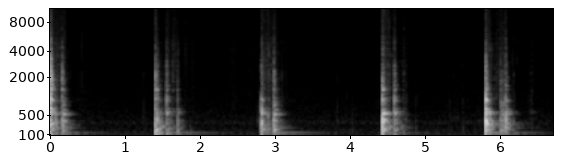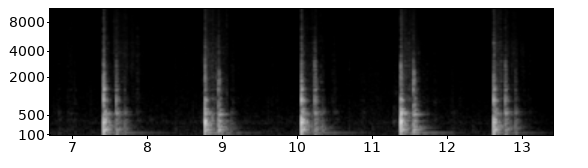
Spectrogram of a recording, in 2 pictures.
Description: Foley Footstep Golf Cleats Slow Walking On Wood Board Walk; Foley Footsteps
